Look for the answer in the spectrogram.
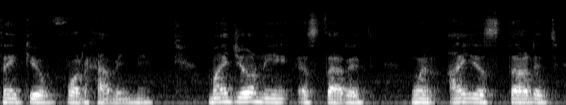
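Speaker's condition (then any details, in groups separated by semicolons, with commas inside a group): ALS/MND; nine months since onset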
